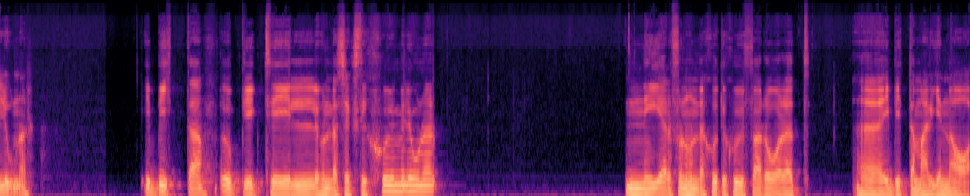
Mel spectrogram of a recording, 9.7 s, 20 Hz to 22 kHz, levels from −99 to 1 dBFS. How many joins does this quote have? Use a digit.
0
